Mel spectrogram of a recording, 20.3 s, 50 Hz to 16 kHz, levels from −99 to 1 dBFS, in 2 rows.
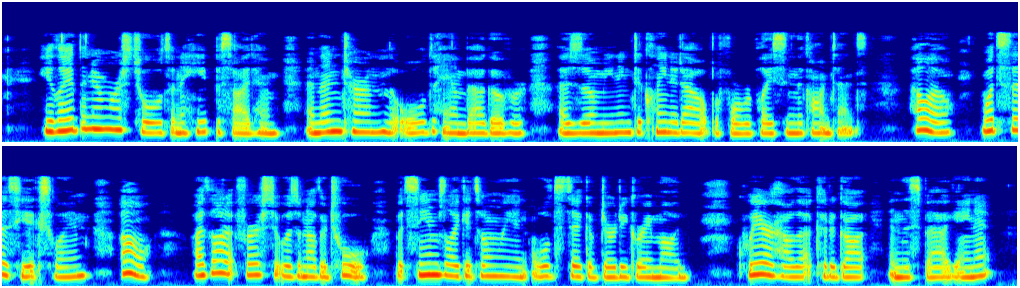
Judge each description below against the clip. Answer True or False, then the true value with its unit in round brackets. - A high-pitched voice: True (235 Hz)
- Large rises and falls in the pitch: False (2.5 semitones)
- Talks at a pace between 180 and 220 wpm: True (195 wpm)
